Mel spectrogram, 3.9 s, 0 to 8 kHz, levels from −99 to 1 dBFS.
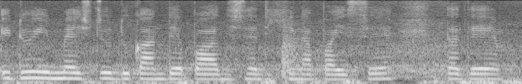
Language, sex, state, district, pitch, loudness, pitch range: Nagamese, female, Nagaland, Dimapur, 190 Hz, -14 LUFS, 175-205 Hz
